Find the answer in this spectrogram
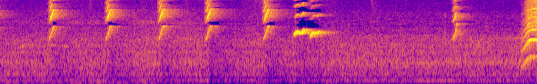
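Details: Wild noisy miner with two young indoors, loudly demanding food from an empty feeder. Spaced, high, upslurred chips sound about every half second, broken by a brief trill, with a louder arched note at the end.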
